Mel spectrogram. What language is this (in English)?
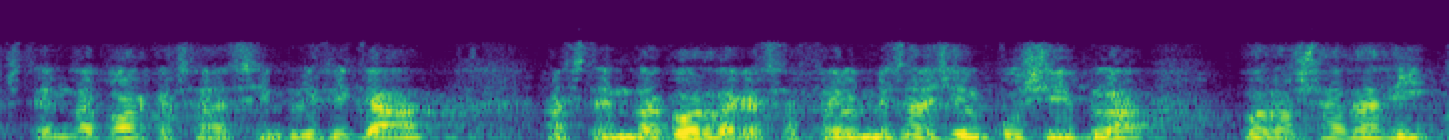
Catalan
